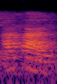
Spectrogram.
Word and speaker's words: apay: Apay. Apay. Spell it.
